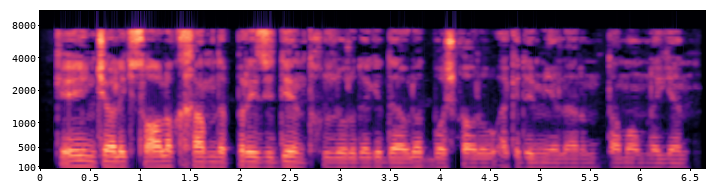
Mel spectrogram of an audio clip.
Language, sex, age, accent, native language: Uzbek, male, 19-29, Namangan, Uzbek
